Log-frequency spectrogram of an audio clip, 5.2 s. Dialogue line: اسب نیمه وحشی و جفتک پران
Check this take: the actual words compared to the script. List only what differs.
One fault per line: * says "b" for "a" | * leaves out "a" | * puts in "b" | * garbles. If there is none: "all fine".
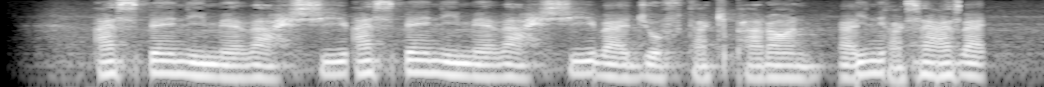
* puts in "اسب نیمه وحشی"
* garbles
